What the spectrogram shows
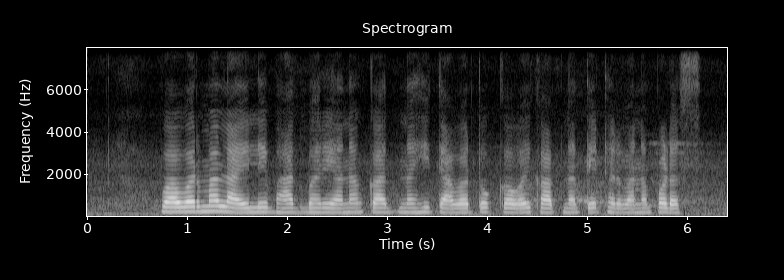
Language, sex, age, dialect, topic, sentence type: Marathi, female, 25-30, Northern Konkan, agriculture, statement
